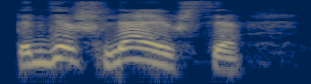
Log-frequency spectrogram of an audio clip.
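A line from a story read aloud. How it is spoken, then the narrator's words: Angry question. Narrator (Russian): сердито спросил голос Возвышаева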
